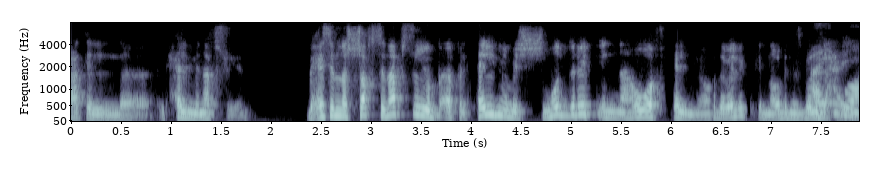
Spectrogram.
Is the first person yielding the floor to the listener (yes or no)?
yes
